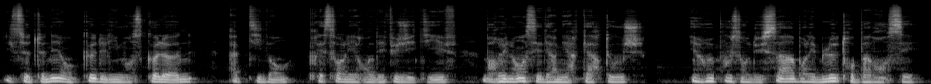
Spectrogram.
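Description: Husky, mellow male audiobook narrator. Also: lowish voice. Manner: measured, expressive reading. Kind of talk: scripted narration.

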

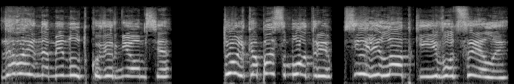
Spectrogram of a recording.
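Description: A woman voicing a tearful, shrill middle-aged wife in a storybook reading, squealing and wailing as she pleads for a stray dog. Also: a little slow, fairly bright tone. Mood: pleading. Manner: wailing and sobbing, high-pitched squeals.

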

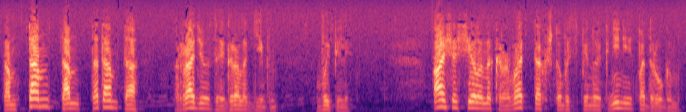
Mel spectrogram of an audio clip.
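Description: Husky man reading an audiobook. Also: on the low side. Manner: calm, measured narration. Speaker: audiobook narrator. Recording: slightly dull lo-fi audio.

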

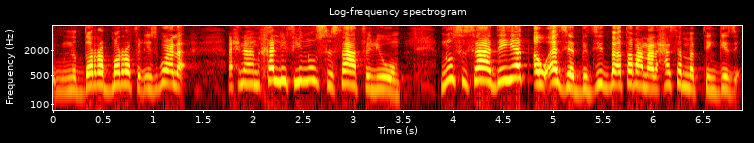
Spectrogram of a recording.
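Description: A middle-aged Egyptian woman hosts a live call-in advice show on parenting. Her voice sits high for a woman and her words tumble out at great speed. She keeps it lively by acting out what mothers say. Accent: Egyptian Arabic. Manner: rapid, animated, acts out mothers' words.

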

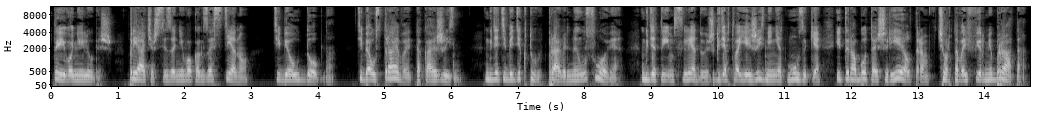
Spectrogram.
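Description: A woman voicing an intense, brooding young man who speaks in a husky, coaxing low whisper. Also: fairly even intonation, normal speed. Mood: angry.

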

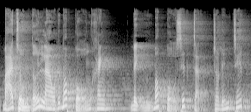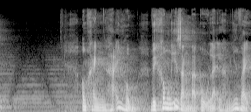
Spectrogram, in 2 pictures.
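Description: Dark-voiced man narrating a horror story. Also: mid-range voice, wildly swooping pitch, a little slow. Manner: dramatic, swinging between tense and hushed. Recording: heavy reverb, faint music behind.

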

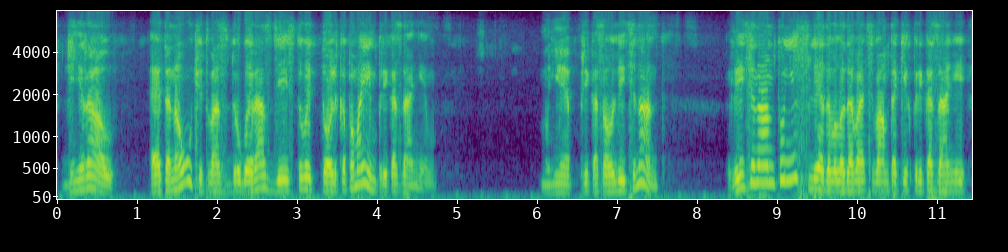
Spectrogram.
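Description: Stern calm general, read by a man, measured and resonant, lively pitch, dull dry sound. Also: no echo. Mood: commanding. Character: commanding calm male general, stern and ironic.

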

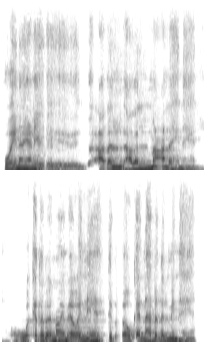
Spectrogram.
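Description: A man with an Egyptian accent reading a classical religious commentary aloud, slowly voicing the text, then explaining it in casual colloquial asides. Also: medium pitch, lively intonation, darkish tone, reverberant. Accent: Egyptian Arabic.

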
